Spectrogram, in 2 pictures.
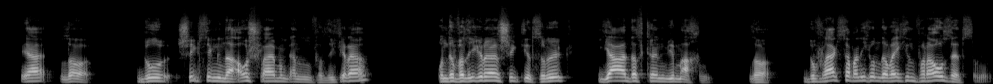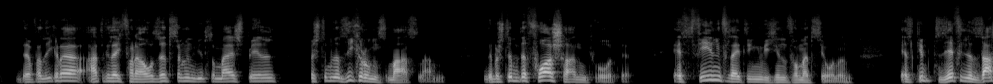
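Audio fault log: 0.16–19.84 s, clock slip clicks: a fast, even rattle of tiny ticks, about twenty per second, rides on the speech and is clearest on loud, bright stretches, vanishing in pauses. Each tick is a single sample dropped or repeated, likely because two devices run on unmatched clocks about 400 ppm apart. The metronome-steady spacing and constant tiny size set it apart from random crackle or dropout clicks.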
